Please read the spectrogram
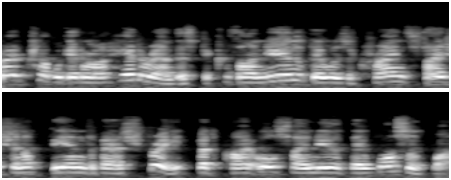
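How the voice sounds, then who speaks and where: In an Australian accent, a woman speaks at a moderate pace with very wide pitch swings. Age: 60s. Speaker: author and contactee. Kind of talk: interview.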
